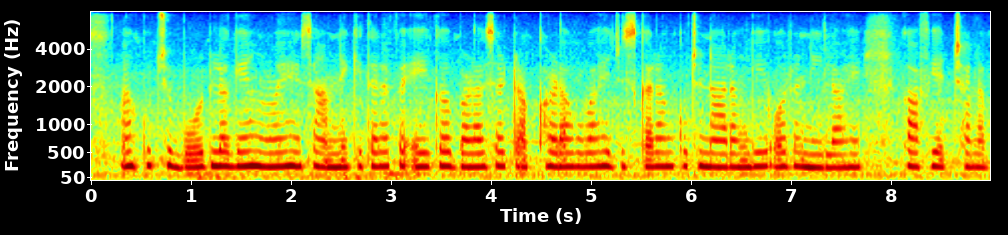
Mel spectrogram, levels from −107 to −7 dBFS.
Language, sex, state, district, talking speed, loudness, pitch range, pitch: Hindi, female, Andhra Pradesh, Visakhapatnam, 180 wpm, -14 LUFS, 245-255 Hz, 250 Hz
